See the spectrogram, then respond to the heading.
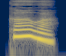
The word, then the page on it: ಕೋವ: Kannada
